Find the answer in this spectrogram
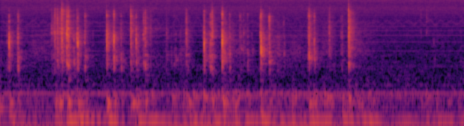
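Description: Typing on a computer keyboard: a run of about a dozen separate keystrokes, stopping a little under five seconds in.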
